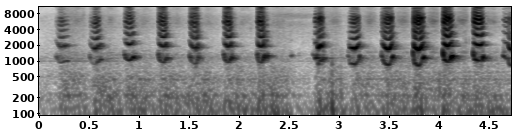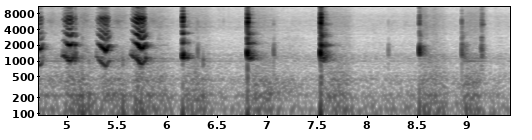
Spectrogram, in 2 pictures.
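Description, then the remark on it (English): A Primos Jackpot slate turkey call, broken in half, yelps in a quick, steady run of about fifteen raspy, high notes, then trails off into a few sharp, isolated scratches. Clear, with no talking. “How many turkeys has a Primos jackpot slate call killed?”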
